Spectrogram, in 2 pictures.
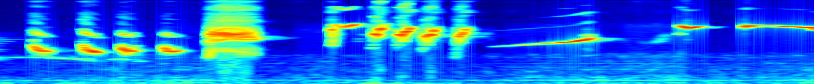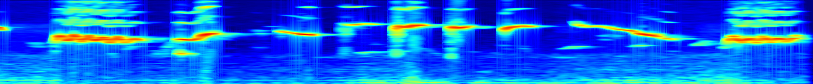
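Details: Asian pied starling singing in the morning, a lure recording for training caged birds: a rich, varied medley of clear whistles, rising and falling slurs, rapid chirps and one harsh buzzy burst.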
